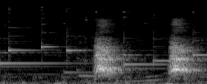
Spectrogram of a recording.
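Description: Two short dog barks, one about a second in and one near the end, over soft background music of held notes.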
